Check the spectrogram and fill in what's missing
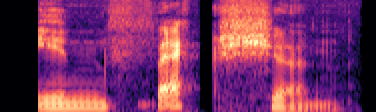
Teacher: Infection has a short I, short E, and then the shun sound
